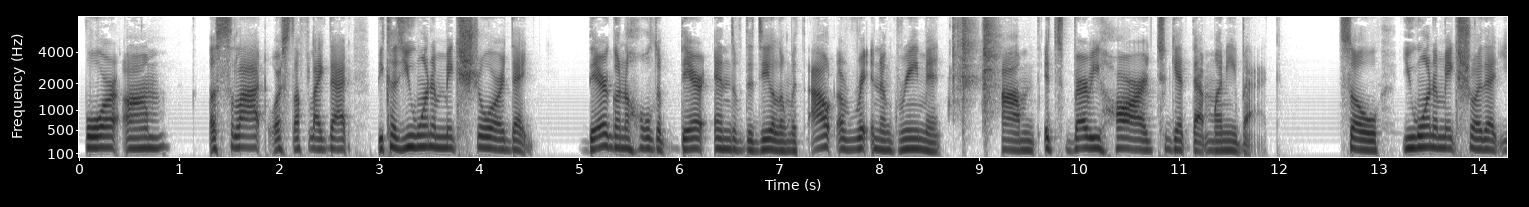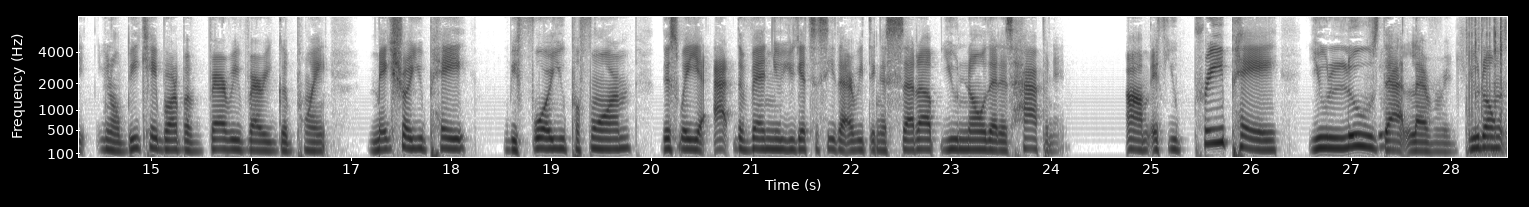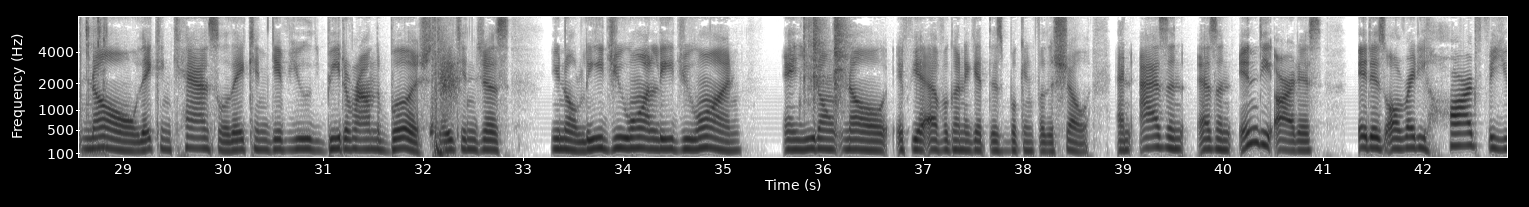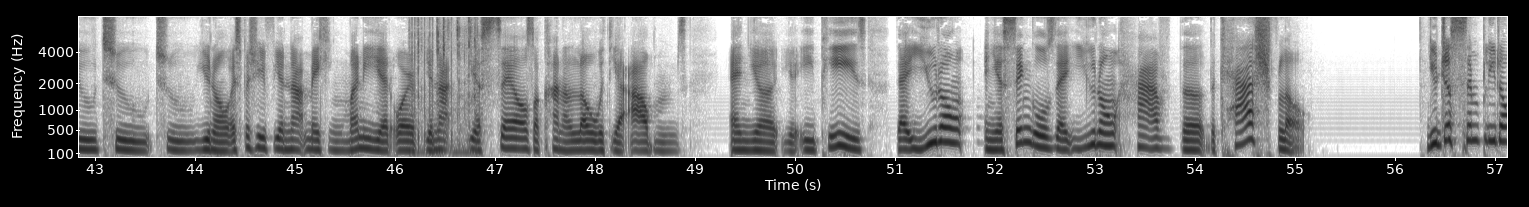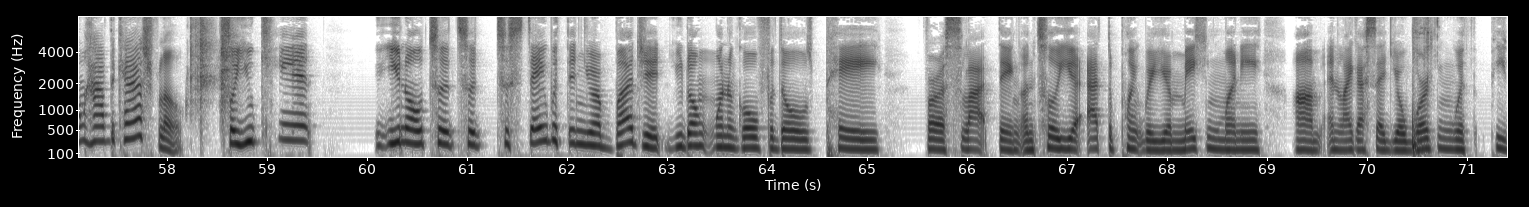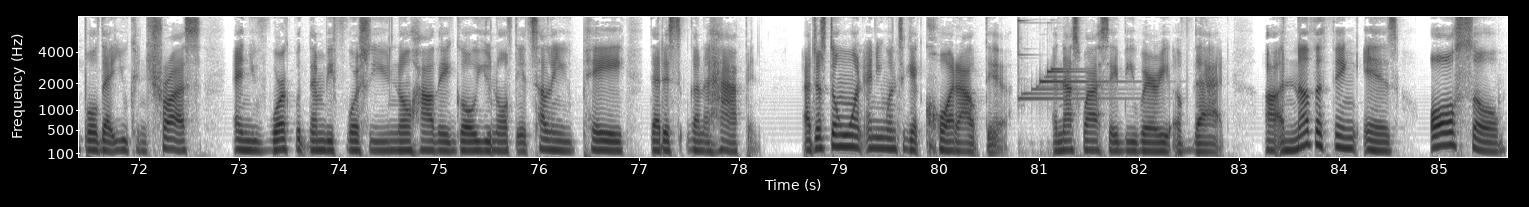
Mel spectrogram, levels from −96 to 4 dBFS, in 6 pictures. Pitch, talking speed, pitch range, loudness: 160 Hz, 200 wpm, 145-180 Hz, -17 LUFS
